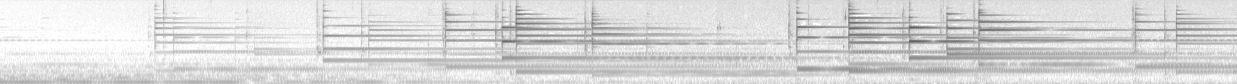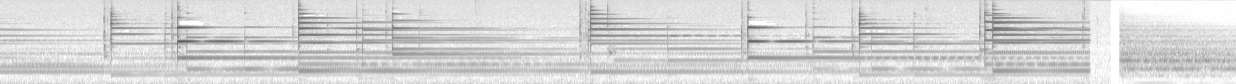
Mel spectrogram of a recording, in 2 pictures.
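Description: Experimental tuned percussion, metallic pitched notes struck one after another, each ringing on for seconds in the cistern's very long natural reverberation. The notes grow denser and overlap into a shimmering, bell-like texture with several louder strikes, then cut off abruptly just before the end. A low hum dies away at the start.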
